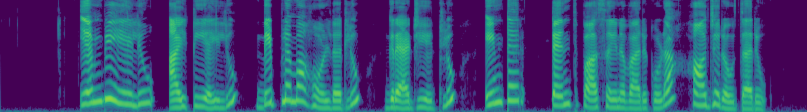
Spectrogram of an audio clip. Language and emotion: Telugu, neutral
